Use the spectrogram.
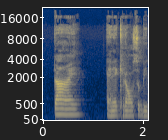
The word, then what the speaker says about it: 呆: Here's first tone, die, die, and it can also be pronounced I.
